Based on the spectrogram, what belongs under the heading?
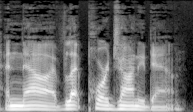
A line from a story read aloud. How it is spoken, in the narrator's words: she accused herself bitterly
